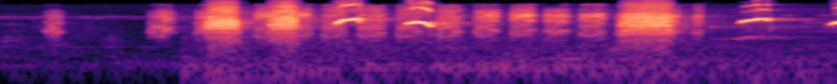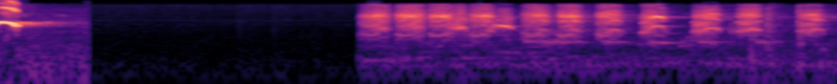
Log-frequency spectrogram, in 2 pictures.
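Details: Ashy drongo lure sound, noisy: harsh rasping bursts mixed with short sharp whistled swoops, a second of silence, then more scratchy chattering notes.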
